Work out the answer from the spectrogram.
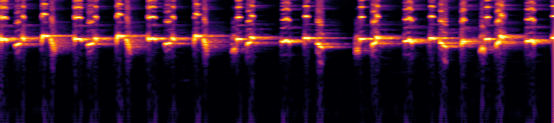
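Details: Energetic yellow-vented bulbul song used as a lure for other birds: rippling run of clicky, slurred whistles, rising and falling notes, with a brief dip near the middle before resuming.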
